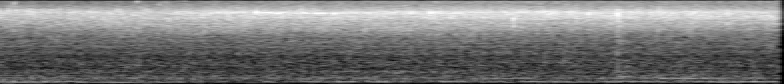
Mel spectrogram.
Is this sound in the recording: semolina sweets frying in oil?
yes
